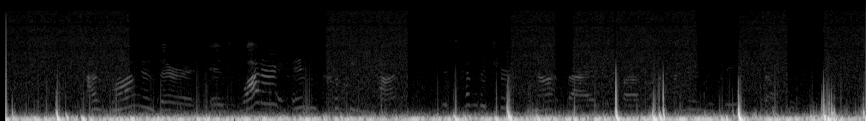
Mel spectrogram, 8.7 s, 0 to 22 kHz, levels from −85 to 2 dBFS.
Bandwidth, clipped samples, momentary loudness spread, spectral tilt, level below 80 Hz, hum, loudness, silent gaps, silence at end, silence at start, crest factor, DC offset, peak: 2.1 kHz; under 0.1%; 10 LU; -9.5 dB/octave; -22 dBFS; none; -27 LUFS; none; 0 s; 0.05 s; 20 dB; under 0.1%; -2 dBFS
